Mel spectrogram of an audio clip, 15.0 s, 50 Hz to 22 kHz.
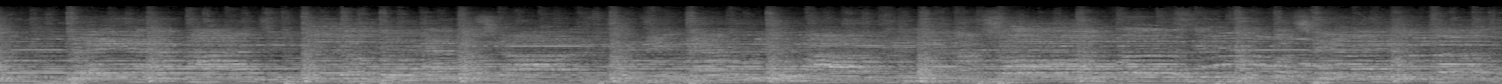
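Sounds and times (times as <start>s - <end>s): voices singing together: 0.0s - 15.0s
worship band playing: 0.0s - 15.0s.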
